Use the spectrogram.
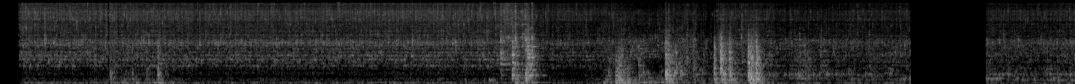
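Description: Everyday sounds here, with one rebuffering stall from 9.10 to 9.86 s: playback ran dry, sat silent about 0.76 s, then picked up exactly where it paused, nothing lost.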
